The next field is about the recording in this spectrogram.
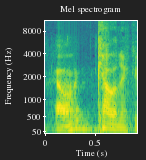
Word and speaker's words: Kalanick: Kalanick, excuse me.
